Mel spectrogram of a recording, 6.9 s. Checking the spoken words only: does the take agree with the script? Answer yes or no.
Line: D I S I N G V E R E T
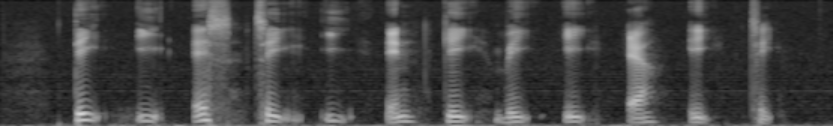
no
